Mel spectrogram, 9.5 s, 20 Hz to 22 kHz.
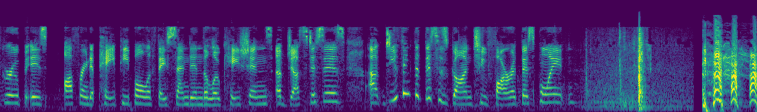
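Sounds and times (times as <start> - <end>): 
speech: 0.0 - 7.8, 8.9 - 9.4
door slamming: 7.3 - 8.2
laughter: 8.8 - 9.4.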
